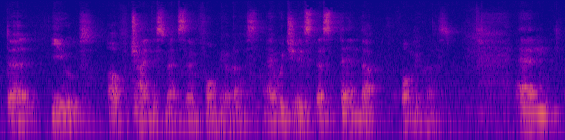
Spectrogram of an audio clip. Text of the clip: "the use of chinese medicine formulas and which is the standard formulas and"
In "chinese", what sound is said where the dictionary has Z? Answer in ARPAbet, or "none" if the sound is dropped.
S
